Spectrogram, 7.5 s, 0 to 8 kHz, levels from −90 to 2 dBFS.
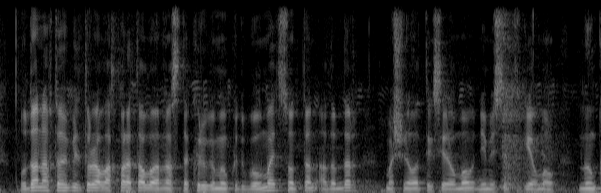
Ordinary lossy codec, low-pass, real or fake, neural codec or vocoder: none; none; real; none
